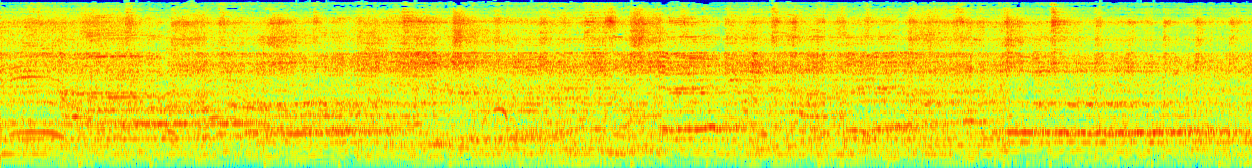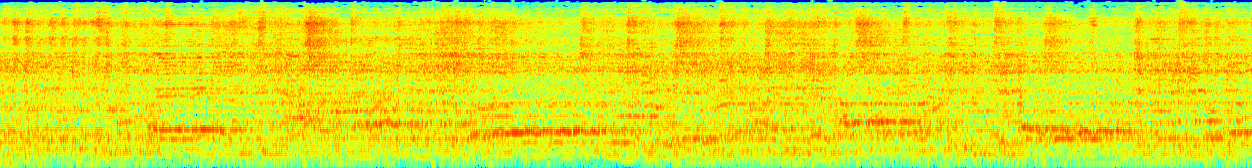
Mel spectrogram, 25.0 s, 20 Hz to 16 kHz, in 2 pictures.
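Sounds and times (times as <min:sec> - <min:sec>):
live band playing: 0:00.0 - 0:25.0.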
